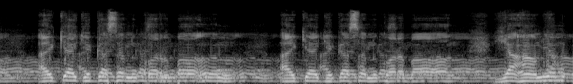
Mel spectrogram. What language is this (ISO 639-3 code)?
hin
